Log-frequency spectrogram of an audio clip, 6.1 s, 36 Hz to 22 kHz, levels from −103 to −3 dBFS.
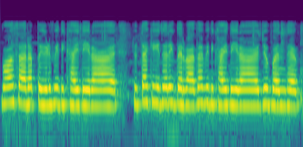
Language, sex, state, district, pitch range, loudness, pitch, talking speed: Hindi, female, Jharkhand, Deoghar, 220-245 Hz, -13 LUFS, 230 Hz, 205 wpm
